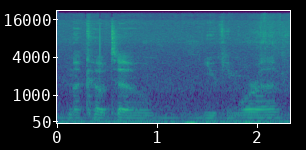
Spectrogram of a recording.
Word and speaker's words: Makoto Yukimura: For number 5 on my offer list is Makoto Yukimura. That's how it's spelled and pronounced.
